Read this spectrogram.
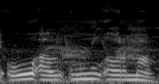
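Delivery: ओ, उ, म spoken slowly one by one; slow teacher demo of ओ और उ और म; sounding out Om. Shown as a demonstration. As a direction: break ओम into its three sounds, unhurried. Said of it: "ओम में तीन शब्द है".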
